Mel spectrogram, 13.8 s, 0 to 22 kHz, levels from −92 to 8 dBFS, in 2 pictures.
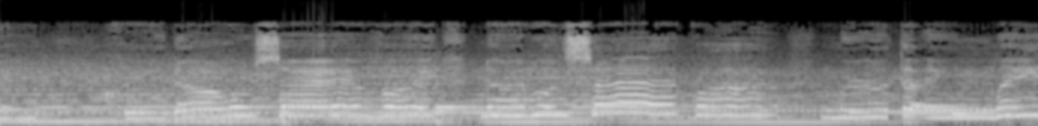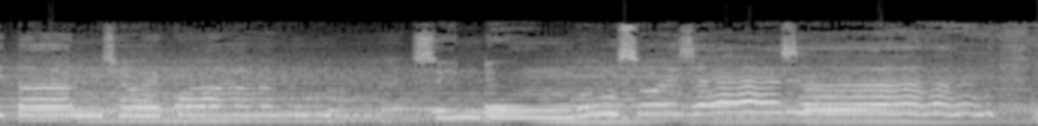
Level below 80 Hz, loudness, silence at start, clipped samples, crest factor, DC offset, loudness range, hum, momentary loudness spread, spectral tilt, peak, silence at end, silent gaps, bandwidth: -42 dBFS; -12 LUFS; 0 s; under 0.1%; 12 dB; under 0.1%; 4 LU; none; 7 LU; -5 dB/octave; 0 dBFS; 0 s; none; 12 kHz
